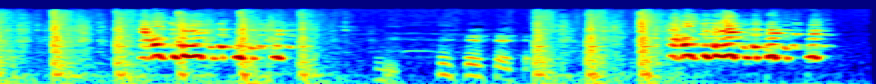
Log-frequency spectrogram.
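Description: Several heirloom turkeys in a pen outside greenhouses at Growing Power gobble in loud, rapid rattling bursts after someone taps on the pen to get them to sound off, two main volleys with a brief quieter stretch of scattered calls between them, with no talking.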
